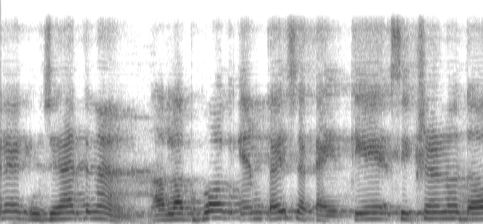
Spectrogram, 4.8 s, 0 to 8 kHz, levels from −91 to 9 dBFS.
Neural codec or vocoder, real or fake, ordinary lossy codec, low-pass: codec, 32 kHz, 1.9 kbps, SNAC; fake; none; 7.2 kHz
